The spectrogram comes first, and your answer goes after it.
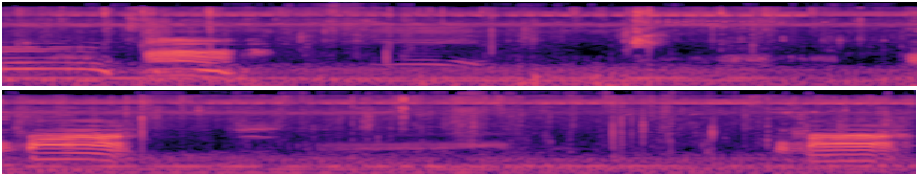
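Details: Grazing village cows in a pasture herd give short, nasal, harmonic calls in three bursts spaced several seconds apart. Quieter gaps between them hold a low steady hum, faint rustling and a thin high whine.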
